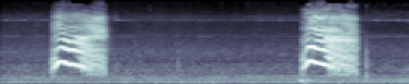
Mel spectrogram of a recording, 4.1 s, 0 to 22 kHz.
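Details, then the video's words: Two grating, strongly harmonic squawks about two and a half seconds apart come from a 25-day-old baby parrot being hand-fed. Each call bends upward, then down. "baby parrot 25 days handfeeding"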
